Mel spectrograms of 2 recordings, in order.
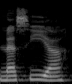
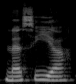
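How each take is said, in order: The two takes are said the same way.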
